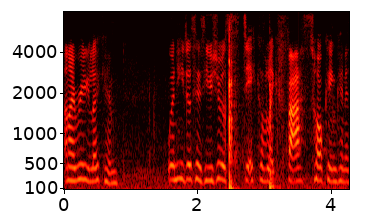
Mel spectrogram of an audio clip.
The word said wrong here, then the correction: shtick: It's not pronounced stick, it's pronounced shtick.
